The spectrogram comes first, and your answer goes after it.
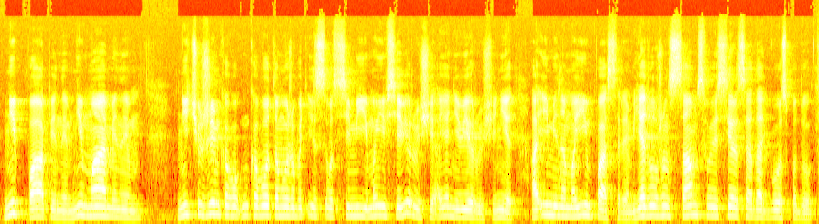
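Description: A man's voice: fairly high pitch, normal speed. Earnest man teaching Bible lesson method. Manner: earnest, stresses key words, drops to soft voice at verse endings; explanatory, addresses listeners as friends. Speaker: Sunday school teacher.

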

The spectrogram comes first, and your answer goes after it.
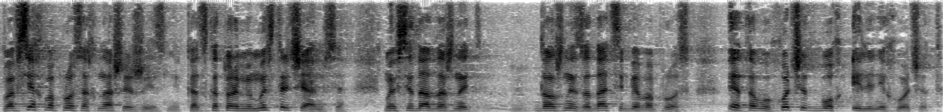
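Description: A man's voice: mid-range voice, lively intonation, moderate pace, creaky, fairly bright tone. A middle-aged man preaching a sermon, earnestly addressing the congregation as friends. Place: church hall. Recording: long hall reverb.

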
